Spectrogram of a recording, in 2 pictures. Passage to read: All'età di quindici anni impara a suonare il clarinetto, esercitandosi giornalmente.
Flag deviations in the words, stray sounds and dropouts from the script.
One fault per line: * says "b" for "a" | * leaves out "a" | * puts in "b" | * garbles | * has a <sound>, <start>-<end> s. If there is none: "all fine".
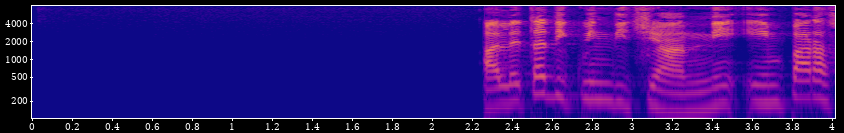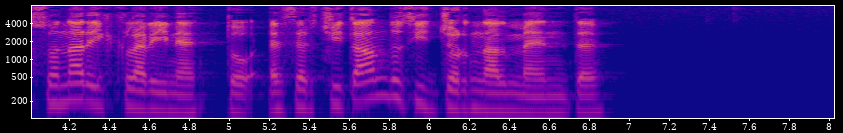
all fine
